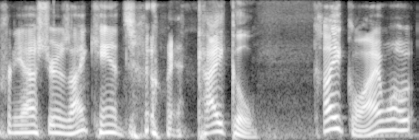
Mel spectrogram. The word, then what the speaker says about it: Keuchel: Dallas how do you pronounce that last name for the Astros I can't Keuchel Keuchel I won't I always want to say ku tral but I think if Keuchel is the appropriate way of saying it and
